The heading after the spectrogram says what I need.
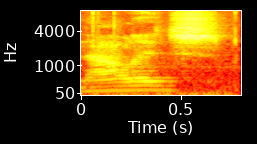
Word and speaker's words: Knxwledge: Like they'll like for example they'll put like there's a producer named Knowledge, but it's KNXWLEDGE. You know what I'm saying? But there's no O or knowledge.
